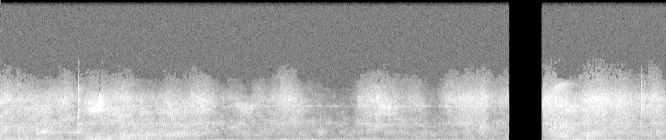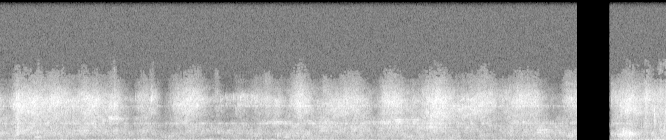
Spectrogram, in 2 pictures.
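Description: Dry leaves crunch and rustle under a monkey's feet.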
